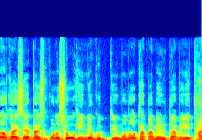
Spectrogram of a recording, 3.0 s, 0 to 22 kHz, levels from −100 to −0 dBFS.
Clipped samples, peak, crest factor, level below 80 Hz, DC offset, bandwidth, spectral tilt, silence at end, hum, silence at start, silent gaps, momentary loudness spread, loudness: under 0.1%; -2 dBFS; 12 dB; -46 dBFS; under 0.1%; 15 kHz; -7 dB/octave; 0 s; none; 0 s; none; 4 LU; -14 LUFS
